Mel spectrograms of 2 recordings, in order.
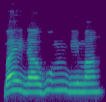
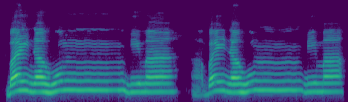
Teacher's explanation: Sedangkan mim pun ada sifat dengung. Bila jumpa dengan ba, kena dengung. So dengung pun dengung yang sempurna.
